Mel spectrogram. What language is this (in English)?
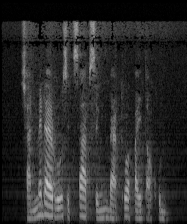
Thai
